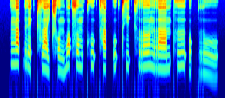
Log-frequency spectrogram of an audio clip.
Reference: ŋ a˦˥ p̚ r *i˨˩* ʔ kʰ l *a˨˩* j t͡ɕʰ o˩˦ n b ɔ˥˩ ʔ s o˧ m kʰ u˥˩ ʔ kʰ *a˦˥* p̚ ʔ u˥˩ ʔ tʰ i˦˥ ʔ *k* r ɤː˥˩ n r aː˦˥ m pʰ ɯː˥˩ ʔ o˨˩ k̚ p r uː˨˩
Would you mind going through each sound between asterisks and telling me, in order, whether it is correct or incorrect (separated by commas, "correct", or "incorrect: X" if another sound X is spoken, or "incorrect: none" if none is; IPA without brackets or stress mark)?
incorrect: e˨˩, correct, correct, incorrect: kʰ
